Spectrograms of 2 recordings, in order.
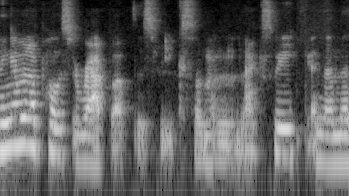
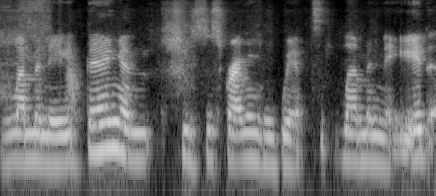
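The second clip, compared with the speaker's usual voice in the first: usual speaking voice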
